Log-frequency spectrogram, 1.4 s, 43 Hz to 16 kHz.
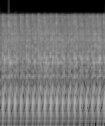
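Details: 1968 Gravely C8 single-cylinder after machine-shop cylinder work, oiled rings, and magneto points cleaned and adjusted to fix no spark, test run: crisp steady beat about ten per second, unbroken; normal running.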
